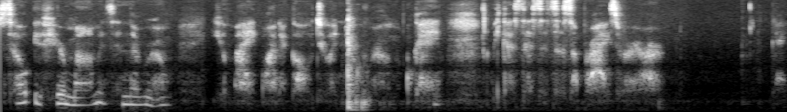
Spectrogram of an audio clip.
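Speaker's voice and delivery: quiet, hushed whisper. Addressing second graders in a video, keeping a surprise from their moms: whispering. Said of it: "I'm whispering".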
